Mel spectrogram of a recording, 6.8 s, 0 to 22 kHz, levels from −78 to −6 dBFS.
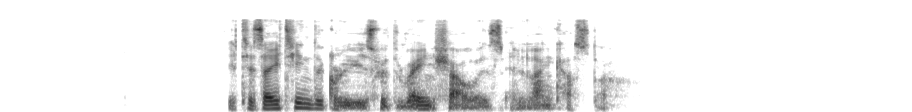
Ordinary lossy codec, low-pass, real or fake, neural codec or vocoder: none; none; fake; vocoder, 22.05 kHz, 80 mel bands, HiFi-GAN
